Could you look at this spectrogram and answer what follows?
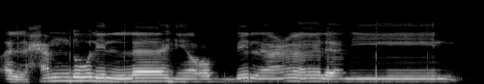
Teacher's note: റബ്ബിൽ ആലമീൻ എന്നുള്ളിടത്ത് പല ആളുകളും റബ്ബിൽ ആലമീൻ എന്ന് സുക്കൂനായ ലാമിനെ കളഞ്ഞിട്ട് ഐനിനെയും കളഞ്ഞിട്ട് റബ്ബിൽ ആലമീൻ എന്ന് പറയാറുണ്ട്. റബ്ബിൽ ആലമീൻ അവസാനത്തെ സുക്കൂനായ നൂനിനെയും കേൾക്കണം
